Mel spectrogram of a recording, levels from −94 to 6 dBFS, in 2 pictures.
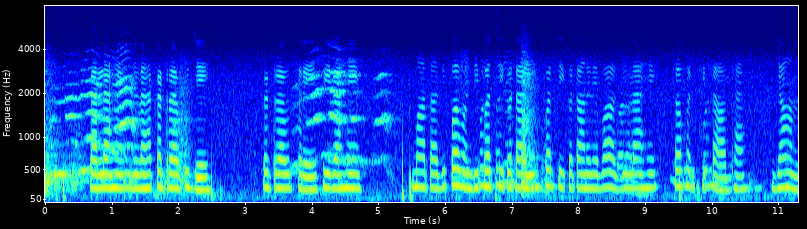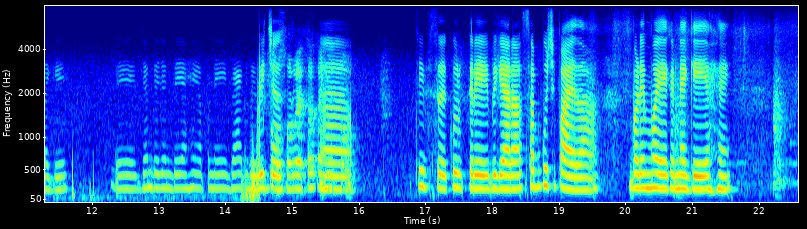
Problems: none marked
